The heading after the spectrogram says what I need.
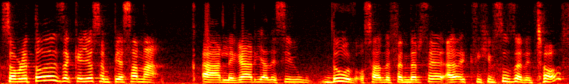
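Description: High-voiced Mexican woman, animated chat. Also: fairly quick. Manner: animated, acts out quoted voices. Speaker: podcast co-host. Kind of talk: casual chat.

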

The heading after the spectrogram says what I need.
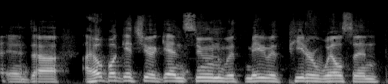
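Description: Male podcast host, medium pitch, casual halting chat, dry recording. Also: steady tone, dry recording. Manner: halting, unscripted.

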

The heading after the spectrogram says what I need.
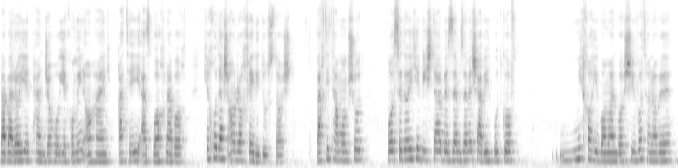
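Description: A woman reads a novel aloud as an audiobook narrator. Her delivery is calm and measured, and her voice sits a little low. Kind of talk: scripted narration.

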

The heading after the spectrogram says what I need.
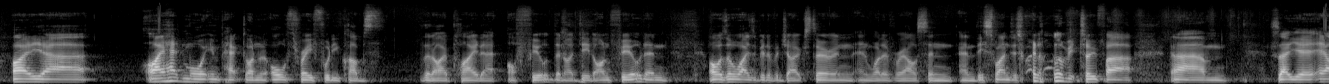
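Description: A man in his thirties with an Australian accent, a former footballer telling stories as a podcast guest, halting with many ums and restarts and laughing often. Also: lowish voice, a bit bright. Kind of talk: casual storytelling interview.

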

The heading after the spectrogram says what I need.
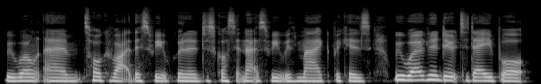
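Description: A woman hosting a podcast in casual chat, her voice weak and husky because she is poorly. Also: deep voice, fairly even intonation, fast, darkish tone. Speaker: podcast host.

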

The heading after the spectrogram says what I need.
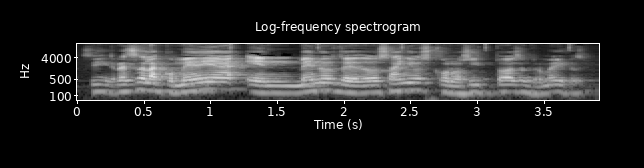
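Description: A man's voice: fairly high pitch, a little fast. A man, a podcast co-host rambling in crude, casual banter. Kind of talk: casual chat. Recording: roomy echo.

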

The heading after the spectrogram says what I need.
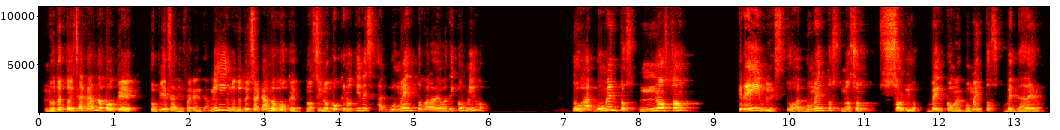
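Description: A man's voice: sits high, lively intonation, moderate pace. A man from Cuba with a Cuban accent, ranting bluntly and profanely on a casual live stream.

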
